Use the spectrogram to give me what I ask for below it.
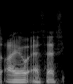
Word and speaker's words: Ioffe: Julia Ioffe, I'm not sure how to say her last name, it's Ioffe.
